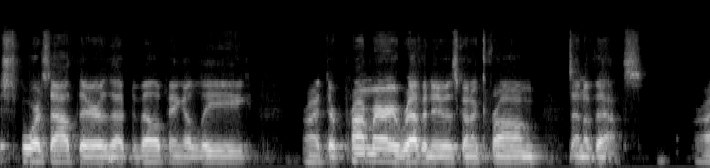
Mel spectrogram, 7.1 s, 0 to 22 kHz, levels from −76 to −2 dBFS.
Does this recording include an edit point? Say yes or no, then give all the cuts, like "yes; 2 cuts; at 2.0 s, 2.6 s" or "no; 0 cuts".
yes; 3 cuts; at 1.2 s, 4.8 s, 5.7 s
